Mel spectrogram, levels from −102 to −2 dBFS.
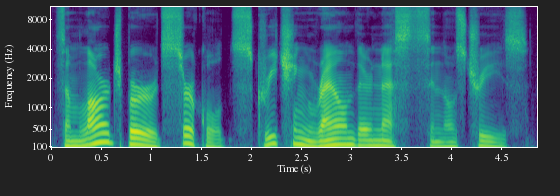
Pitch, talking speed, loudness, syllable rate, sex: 125 Hz, 135 wpm, -18 LUFS, 3.2 syllables/s, male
